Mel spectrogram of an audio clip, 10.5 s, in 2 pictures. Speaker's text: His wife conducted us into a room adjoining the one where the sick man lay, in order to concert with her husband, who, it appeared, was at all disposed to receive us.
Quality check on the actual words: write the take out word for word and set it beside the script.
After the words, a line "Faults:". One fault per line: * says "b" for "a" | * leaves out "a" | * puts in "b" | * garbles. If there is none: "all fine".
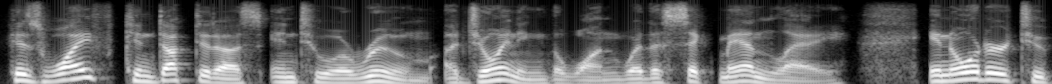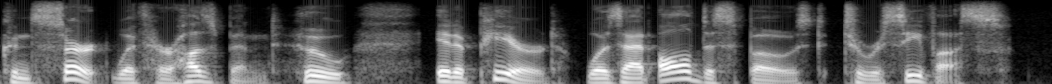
His wife conducted us into a room adjoining the one where the sick man lay, in order to concert with her husband, who, it appeared, was at all disposed to receive us.
Faults:
all fine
